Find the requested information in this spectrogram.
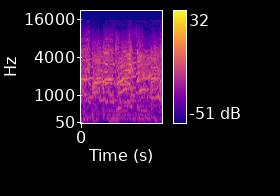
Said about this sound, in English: Now, it's time for the heavy artillery. Killer geese.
